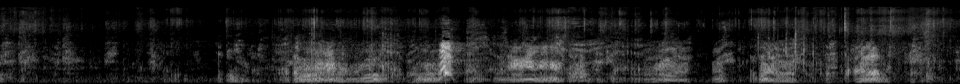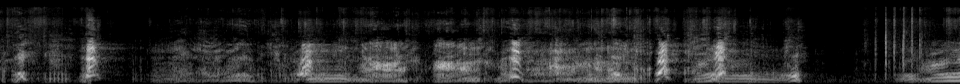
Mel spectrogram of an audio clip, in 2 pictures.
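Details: Three Vizsla females after swimming keep up a busy stream of whiny, grumbling yips and occasional sharp barks, broken by brief quiet gaps, over constant rustling background noise.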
